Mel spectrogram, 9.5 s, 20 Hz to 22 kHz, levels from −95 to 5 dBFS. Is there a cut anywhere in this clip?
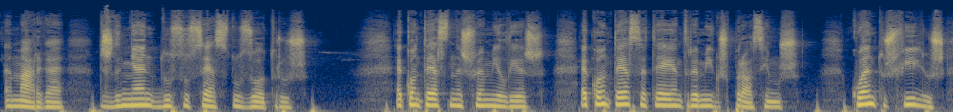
no; 0 cuts

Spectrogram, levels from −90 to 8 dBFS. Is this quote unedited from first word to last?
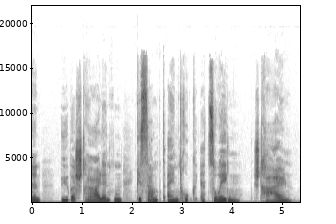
no; 1 cut; at 4.4 s

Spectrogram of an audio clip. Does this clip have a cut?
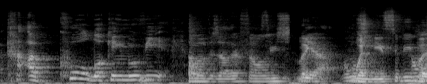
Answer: yes; 2 cuts; at 1.9 s, 2.9 s

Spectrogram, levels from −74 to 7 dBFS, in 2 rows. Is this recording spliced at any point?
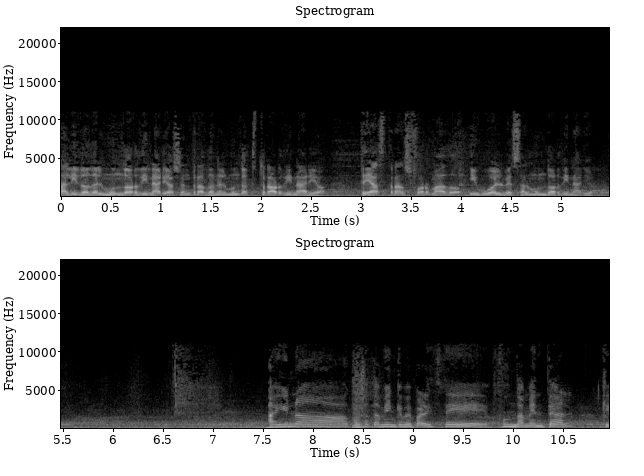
no; 0 cuts

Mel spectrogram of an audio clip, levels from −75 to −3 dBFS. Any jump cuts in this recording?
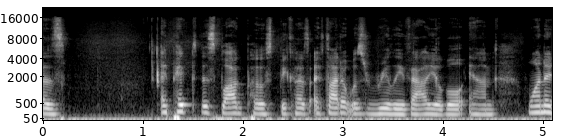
no; 0 cuts

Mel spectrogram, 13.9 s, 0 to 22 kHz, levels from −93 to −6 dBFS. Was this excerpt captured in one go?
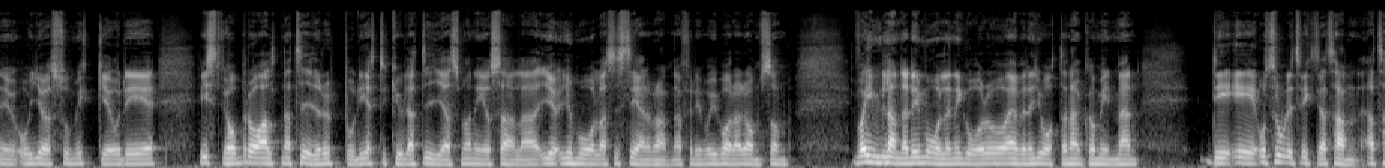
yes; 0 cuts

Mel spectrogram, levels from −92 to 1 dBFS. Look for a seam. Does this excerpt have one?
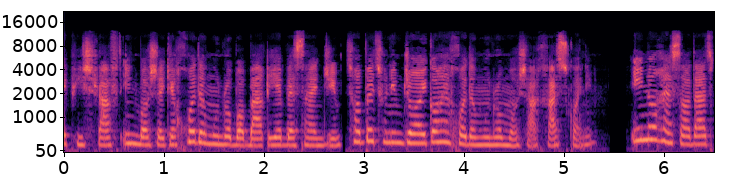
yes; 1 cut; at 5.6 s

